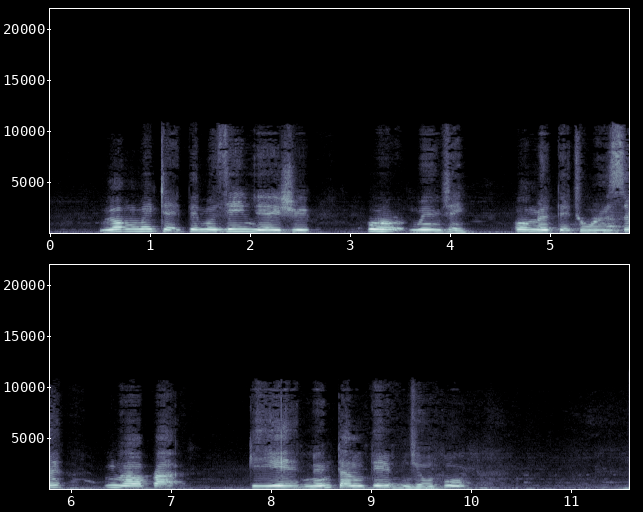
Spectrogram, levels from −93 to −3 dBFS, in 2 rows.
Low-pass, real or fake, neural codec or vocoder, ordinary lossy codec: 10.8 kHz; fake; codec, 24 kHz, 0.9 kbps, WavTokenizer, medium music audio release; MP3, 48 kbps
